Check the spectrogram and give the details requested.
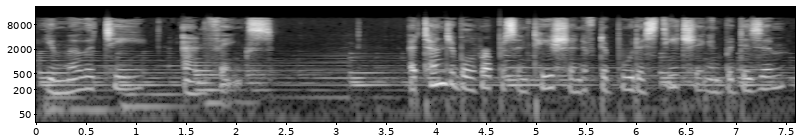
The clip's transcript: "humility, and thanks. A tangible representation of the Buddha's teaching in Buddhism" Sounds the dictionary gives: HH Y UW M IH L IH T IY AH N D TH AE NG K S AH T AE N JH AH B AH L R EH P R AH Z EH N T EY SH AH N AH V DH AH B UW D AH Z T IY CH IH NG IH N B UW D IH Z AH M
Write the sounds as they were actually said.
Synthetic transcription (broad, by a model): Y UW M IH L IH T IY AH N TH AE NG K S AH T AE N JH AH B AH L R EH P R AH Z EH N T EY SH AH N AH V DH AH B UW D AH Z T IY CH IH NG IH N B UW D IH Z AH M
